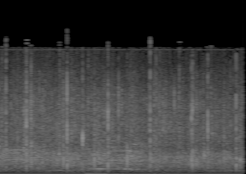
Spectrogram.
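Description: An audience claps its hands to give the Lord the glory, in a steady, dense wash of applause, many overlapping claps forming a continuous crackle with no clear individual beats.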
